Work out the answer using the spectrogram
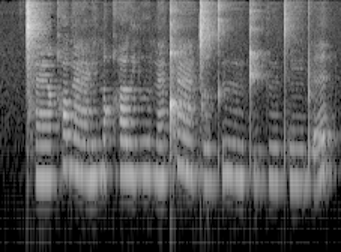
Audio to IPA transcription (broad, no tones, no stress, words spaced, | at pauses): ǀʰæ̃ːqʰu ɡæ̃ːɽĩnu qʰɯːjɯː næ̃ǃʰæ̃ː ǀɯ kʼʉːkʼi kʉːtʼĩːpʼɛ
